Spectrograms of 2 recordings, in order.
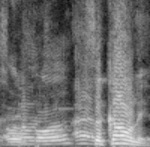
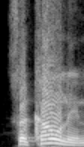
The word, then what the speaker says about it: Saucony: I had Saucony. What about Oh, Saucony? Oh, yeah, that's my Saucony? shit, though. Saucony, It's nigga.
